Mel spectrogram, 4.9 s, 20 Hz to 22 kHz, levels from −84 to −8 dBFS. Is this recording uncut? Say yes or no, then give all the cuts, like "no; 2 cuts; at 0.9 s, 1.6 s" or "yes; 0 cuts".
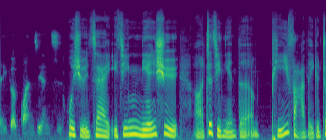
no; 1 cut; at 0.9 s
